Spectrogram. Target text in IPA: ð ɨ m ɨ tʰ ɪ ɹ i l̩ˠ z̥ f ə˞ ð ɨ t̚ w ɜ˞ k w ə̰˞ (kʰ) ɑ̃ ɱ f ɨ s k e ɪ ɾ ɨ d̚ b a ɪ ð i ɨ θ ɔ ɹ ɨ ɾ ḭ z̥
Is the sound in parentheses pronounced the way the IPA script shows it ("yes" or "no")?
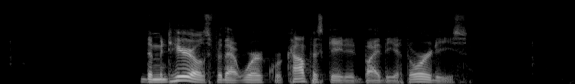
yes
